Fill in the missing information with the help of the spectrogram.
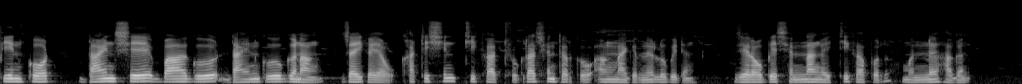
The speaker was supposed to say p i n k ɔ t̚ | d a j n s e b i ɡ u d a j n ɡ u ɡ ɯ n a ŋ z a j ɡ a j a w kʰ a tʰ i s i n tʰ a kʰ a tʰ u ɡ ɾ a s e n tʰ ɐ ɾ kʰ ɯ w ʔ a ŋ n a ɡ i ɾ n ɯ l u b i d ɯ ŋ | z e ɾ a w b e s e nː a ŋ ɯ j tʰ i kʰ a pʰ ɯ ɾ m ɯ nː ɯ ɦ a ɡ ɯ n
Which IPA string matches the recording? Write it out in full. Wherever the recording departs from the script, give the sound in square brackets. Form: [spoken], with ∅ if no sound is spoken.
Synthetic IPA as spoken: p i n k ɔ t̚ | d a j n s e b [a] ɡ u d a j n ɡ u ɡ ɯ n a ŋ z a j ɡ a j a w kʰ a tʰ i s i n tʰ [i] kʰ a tʰ u ɡ ɾ a s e n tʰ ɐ ɾ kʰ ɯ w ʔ a ŋ n a ɡ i ɾ n ɯ l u b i d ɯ ŋ | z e ɾ a w b e s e nː a ŋ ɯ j tʰ i kʰ a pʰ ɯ ɾ m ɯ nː ɯ ɦ a ɡ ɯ n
